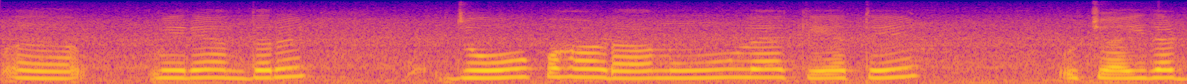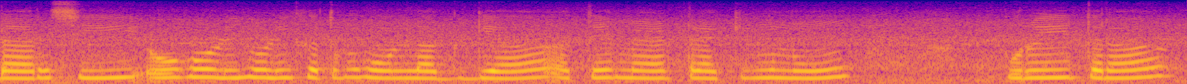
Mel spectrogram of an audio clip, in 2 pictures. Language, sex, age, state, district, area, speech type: Punjabi, female, 18-30, Punjab, Pathankot, urban, spontaneous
